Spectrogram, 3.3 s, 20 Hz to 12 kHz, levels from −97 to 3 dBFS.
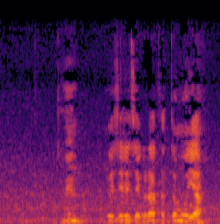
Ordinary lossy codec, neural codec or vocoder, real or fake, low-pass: MP3, 96 kbps; none; real; 10.8 kHz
